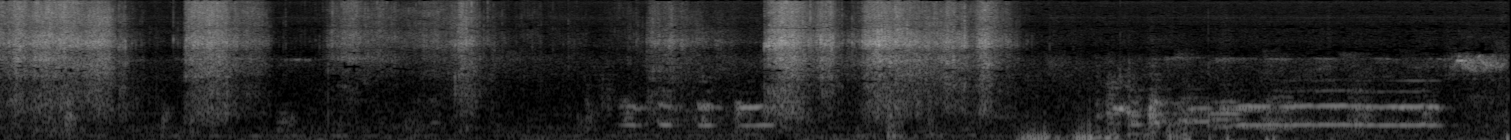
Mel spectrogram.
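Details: Tiger chickens being given vegetables to eat; several short tonal calls with stacked harmonics around the middle and again near the end, over broadband rustling and pecking noise.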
